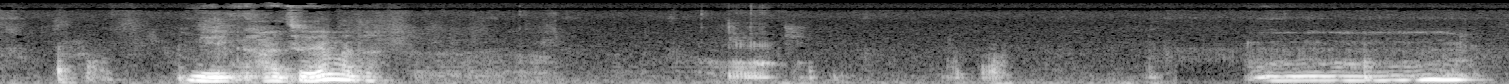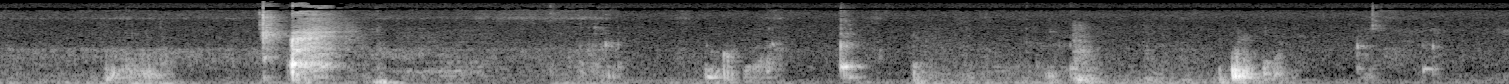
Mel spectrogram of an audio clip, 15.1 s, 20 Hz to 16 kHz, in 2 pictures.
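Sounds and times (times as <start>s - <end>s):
woman moaning: 6.2s - 7.5s
sipping and swallowing: 13.6s - 14.8s.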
